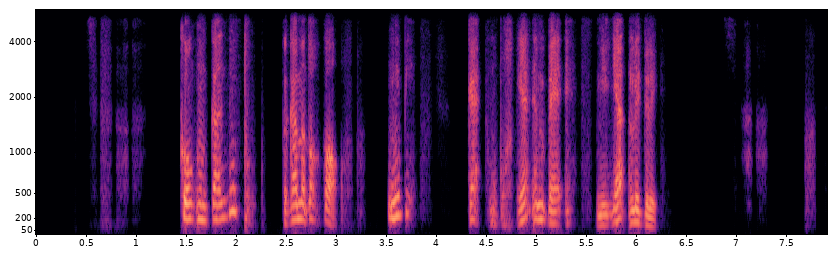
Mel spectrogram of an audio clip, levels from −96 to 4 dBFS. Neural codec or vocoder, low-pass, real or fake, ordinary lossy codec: codec, 16 kHz in and 24 kHz out, 0.4 kbps, LongCat-Audio-Codec, fine tuned four codebook decoder; 5.4 kHz; fake; Opus, 32 kbps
